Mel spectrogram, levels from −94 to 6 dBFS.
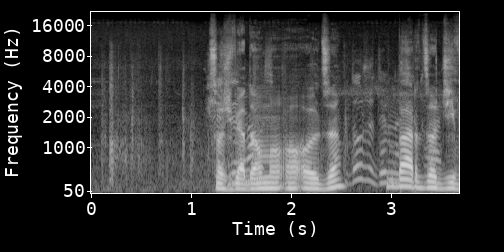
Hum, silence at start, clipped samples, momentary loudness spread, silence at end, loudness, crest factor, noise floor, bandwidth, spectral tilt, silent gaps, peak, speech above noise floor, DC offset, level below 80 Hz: none; 0.2 s; under 0.1%; 19 LU; 0 s; -17 LUFS; 16 dB; -44 dBFS; 17.5 kHz; -5 dB/octave; none; -2 dBFS; 28 dB; under 0.1%; -56 dBFS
